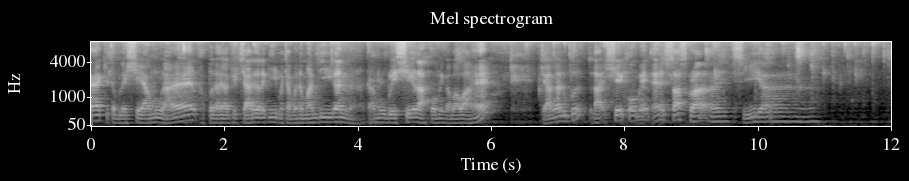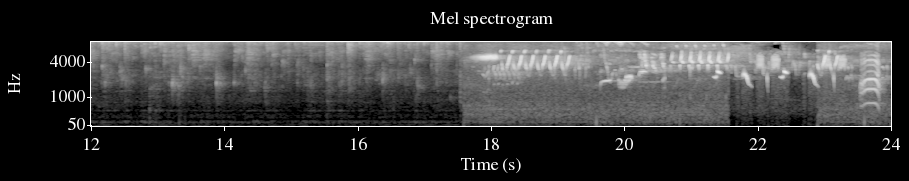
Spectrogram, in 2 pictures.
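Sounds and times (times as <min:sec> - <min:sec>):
water trickling into plastic basin: 0:00.0 - 0:21.6
high-pitched bird chirps and trills: 0:17.6 - 0:24.0.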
